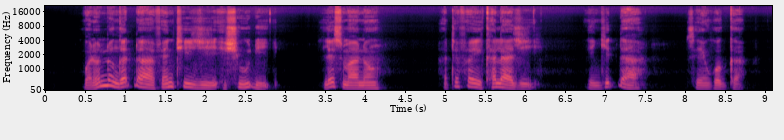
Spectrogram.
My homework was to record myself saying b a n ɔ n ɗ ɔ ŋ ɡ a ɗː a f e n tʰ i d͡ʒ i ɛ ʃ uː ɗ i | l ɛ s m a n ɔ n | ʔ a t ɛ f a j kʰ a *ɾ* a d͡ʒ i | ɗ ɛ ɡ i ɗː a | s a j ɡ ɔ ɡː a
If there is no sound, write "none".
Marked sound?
l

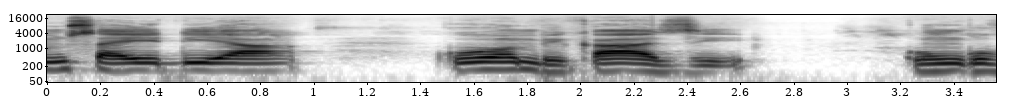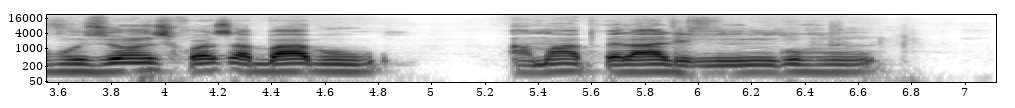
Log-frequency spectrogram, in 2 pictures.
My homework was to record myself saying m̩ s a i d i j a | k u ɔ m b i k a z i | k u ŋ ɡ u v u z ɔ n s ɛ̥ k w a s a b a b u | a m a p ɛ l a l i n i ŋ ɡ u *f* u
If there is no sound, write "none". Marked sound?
v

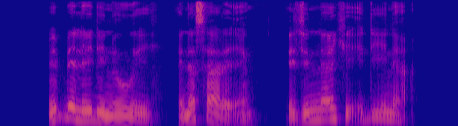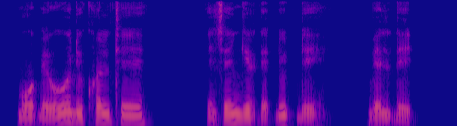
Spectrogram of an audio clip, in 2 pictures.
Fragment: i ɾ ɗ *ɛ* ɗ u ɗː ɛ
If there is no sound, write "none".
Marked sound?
ɛ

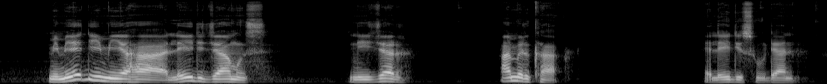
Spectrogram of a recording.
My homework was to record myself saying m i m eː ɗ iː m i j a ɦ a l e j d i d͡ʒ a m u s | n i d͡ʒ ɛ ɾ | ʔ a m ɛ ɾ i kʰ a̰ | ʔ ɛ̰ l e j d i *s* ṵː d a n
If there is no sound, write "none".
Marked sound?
s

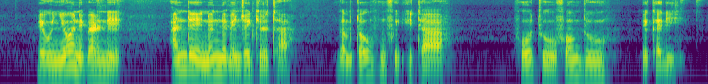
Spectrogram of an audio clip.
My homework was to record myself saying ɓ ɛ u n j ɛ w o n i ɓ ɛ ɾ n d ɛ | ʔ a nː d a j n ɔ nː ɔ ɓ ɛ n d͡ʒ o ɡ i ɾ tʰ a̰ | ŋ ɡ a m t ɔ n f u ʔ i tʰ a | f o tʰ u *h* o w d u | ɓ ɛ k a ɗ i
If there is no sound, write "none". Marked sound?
f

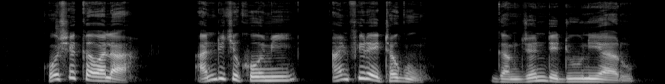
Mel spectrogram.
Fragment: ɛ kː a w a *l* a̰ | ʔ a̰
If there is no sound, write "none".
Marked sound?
l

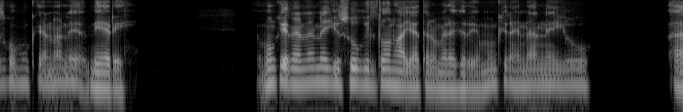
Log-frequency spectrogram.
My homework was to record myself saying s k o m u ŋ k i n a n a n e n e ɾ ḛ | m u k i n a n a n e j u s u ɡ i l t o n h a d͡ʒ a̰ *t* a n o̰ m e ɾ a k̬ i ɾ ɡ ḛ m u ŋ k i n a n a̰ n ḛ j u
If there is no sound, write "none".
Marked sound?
t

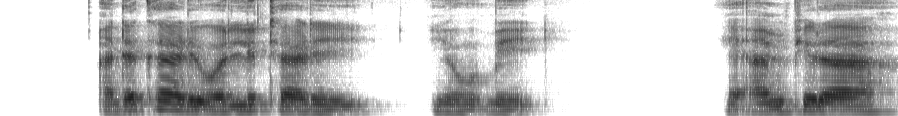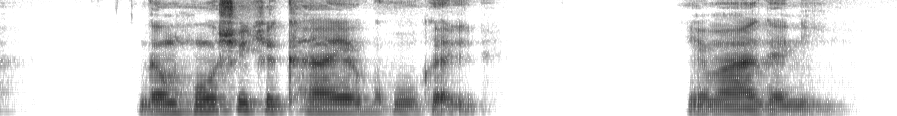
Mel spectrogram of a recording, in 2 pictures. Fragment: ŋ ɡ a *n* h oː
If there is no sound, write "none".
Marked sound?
m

